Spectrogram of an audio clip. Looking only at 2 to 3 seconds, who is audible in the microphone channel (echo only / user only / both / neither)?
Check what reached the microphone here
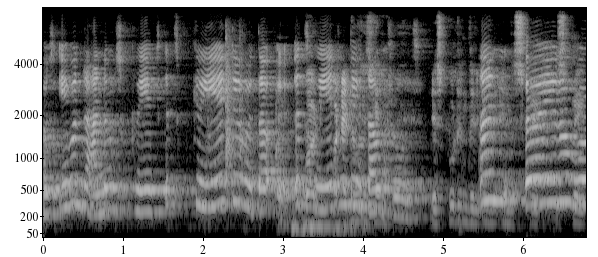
echo only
